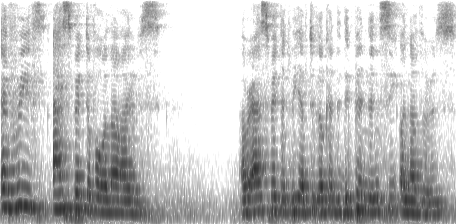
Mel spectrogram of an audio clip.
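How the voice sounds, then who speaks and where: With audible room echo and noticeable background noise, a woman speaks at a moderate pace, her fairly low pitch showing ordinary variation. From Grenada. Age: 80s+. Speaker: former politician and educator. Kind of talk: speech to an audience.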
